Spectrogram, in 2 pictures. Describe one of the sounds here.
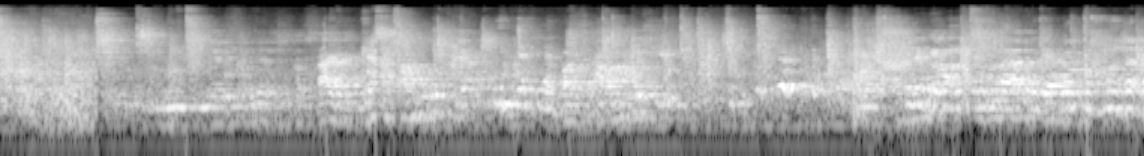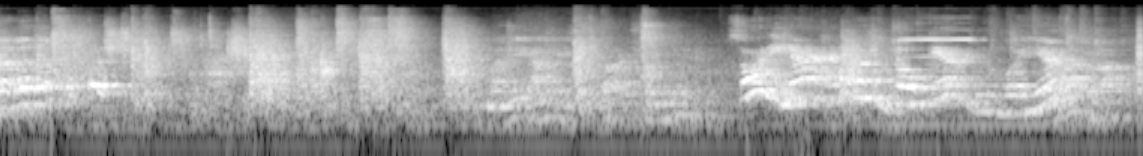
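Mahjong tiles clack against each other and the table.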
